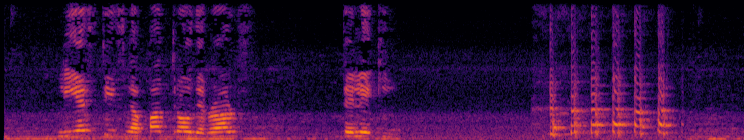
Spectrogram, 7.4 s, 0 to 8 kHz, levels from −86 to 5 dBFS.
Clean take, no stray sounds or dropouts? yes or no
no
